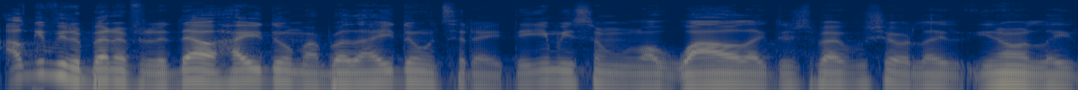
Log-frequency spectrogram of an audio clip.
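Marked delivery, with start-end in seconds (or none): 1.1-2.5 polite, friendly customer service voice. Acting out his own greeting to a customer: polite customer service voice. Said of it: "your best customer service voice".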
